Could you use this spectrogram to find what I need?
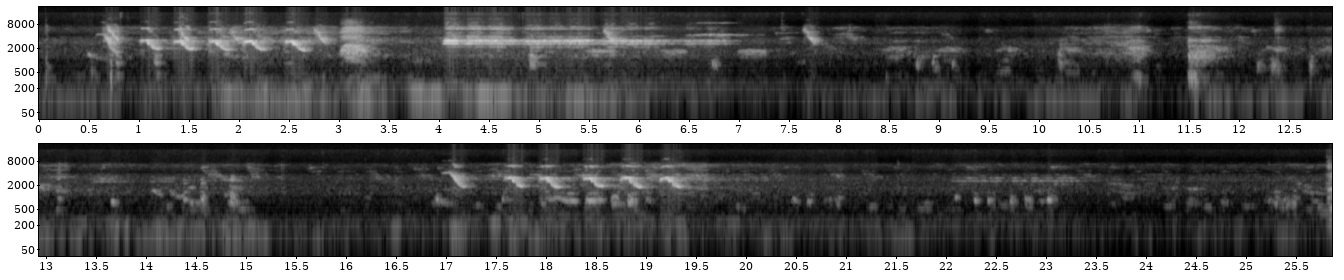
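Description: Hens peck at greens.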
